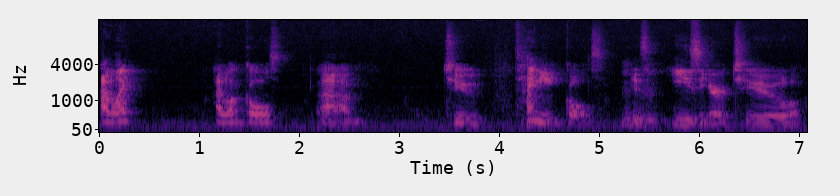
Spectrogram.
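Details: Young stroke survivor, male, who had severe aphasia after his stroke, now in ongoing recovery: aphasia.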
